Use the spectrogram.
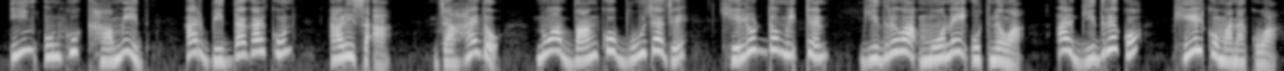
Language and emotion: Santali, disgusted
